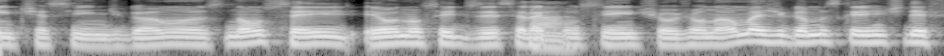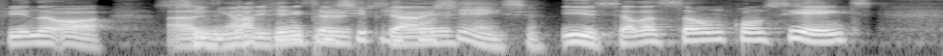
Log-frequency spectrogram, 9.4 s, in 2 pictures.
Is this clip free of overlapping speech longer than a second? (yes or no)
no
